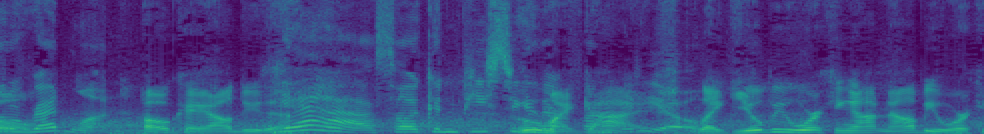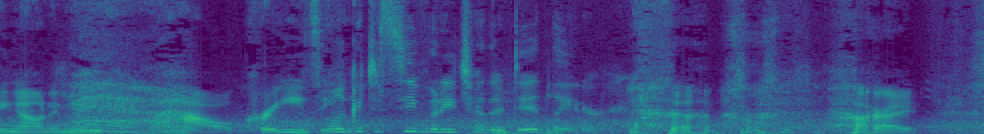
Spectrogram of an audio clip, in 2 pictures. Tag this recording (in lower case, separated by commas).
outside, rural or natural, speech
